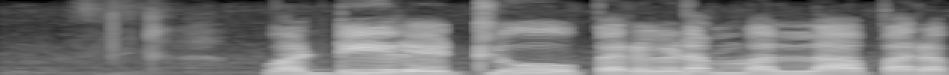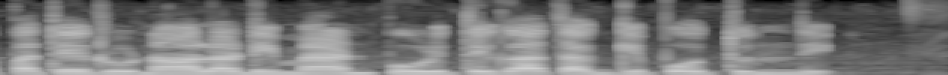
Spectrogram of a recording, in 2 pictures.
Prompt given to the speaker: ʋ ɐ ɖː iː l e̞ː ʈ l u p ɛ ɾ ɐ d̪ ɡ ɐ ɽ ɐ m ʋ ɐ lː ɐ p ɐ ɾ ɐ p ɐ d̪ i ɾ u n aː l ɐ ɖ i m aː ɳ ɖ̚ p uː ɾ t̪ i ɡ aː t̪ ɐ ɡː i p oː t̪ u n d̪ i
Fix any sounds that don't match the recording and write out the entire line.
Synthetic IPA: ʋ ɐ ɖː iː ɾ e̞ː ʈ l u p ɛ ɾ ɐ ɡ ɐ ɽ ɐ m ʋ ɐ lː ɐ p ɐ ɾ ɐ p ɐ t̪ i ɾ u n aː l ɐ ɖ i m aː ɳ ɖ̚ p uː ɾ t̪ i ɡ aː t̪ ɐ ɡː i p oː t̪ u n d̪ i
